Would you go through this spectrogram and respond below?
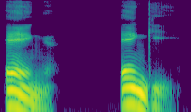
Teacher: There's a little bit of a nasal sound in there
